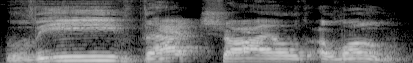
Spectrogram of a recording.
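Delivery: loud, very slow, stern stranger's order; stern command. Retold or imitated. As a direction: lay down the law to the counselor, slowly. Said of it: "And he says".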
